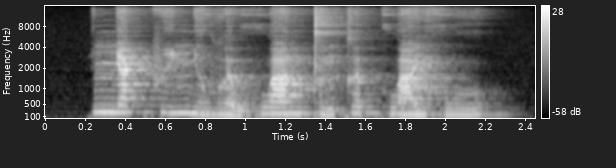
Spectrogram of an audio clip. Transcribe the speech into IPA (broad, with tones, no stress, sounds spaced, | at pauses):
ɲ a˦˥ k̚ f i˨˦ ɲ ə̤˨˩ w l ə̰˧˨ w h w a˧ n t̪ ə̰˧˨ n k ə˦˥ t̚ h w a˧ j h w u˨˦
